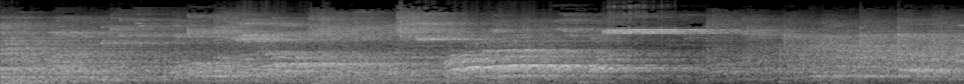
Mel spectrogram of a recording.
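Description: Voices and shouts of players and spectators echo in a large gym.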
